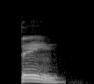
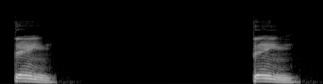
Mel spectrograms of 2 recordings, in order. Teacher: The M at the end of the word is lightly pronounced and indicates that the preceding vowel is nasalized.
